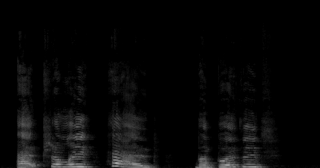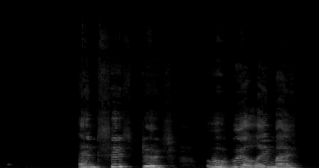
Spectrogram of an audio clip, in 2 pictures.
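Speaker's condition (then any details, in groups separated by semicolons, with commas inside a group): Cerebral palsy; from birth, delivery complications, shaky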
